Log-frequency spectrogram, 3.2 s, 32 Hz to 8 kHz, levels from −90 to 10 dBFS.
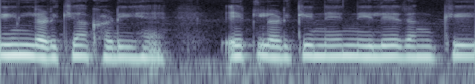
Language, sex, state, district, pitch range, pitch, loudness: Hindi, female, Bihar, Kaimur, 190-205 Hz, 200 Hz, -14 LUFS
